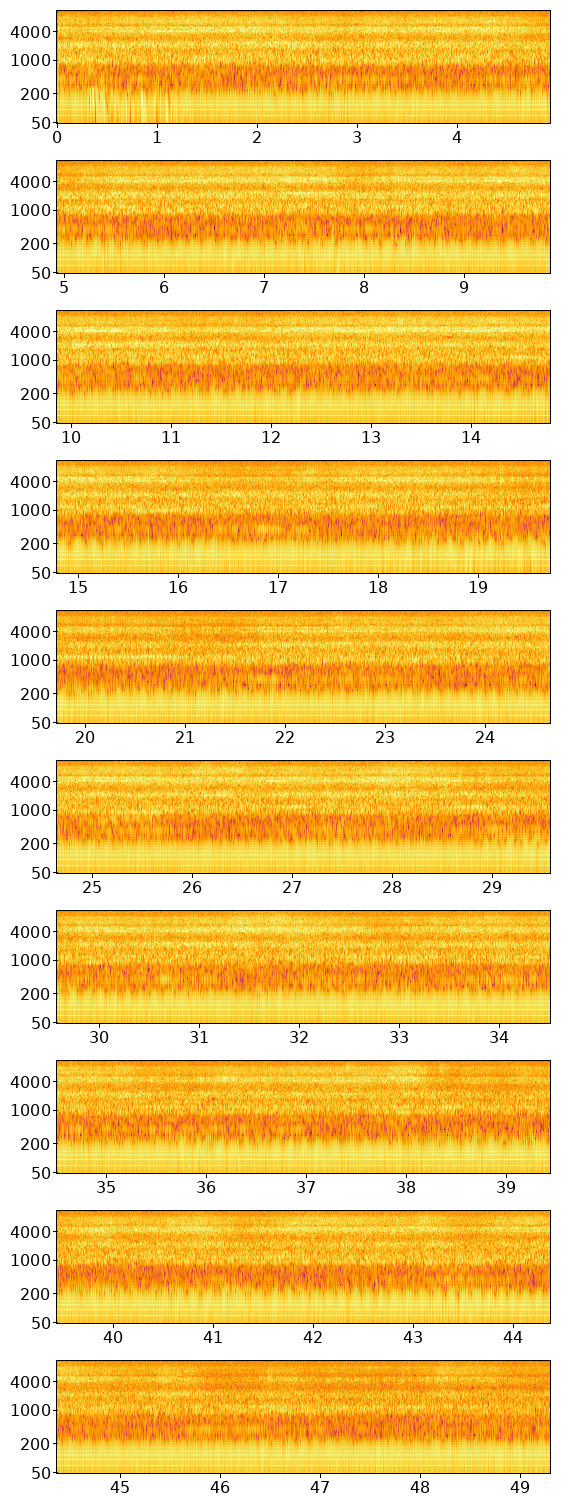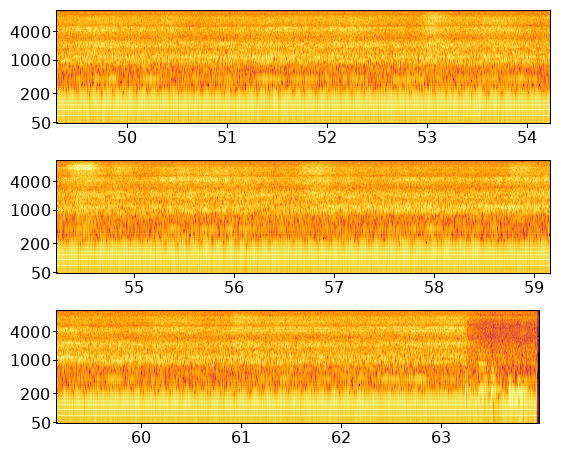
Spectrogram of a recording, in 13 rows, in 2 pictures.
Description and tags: geotagged metropolis sounds berlin -noize from the street- roadworks senefelderstraße / göhrenerstraße 09.10.09 -14.25 o´clock
berlin, geotagged, sounds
